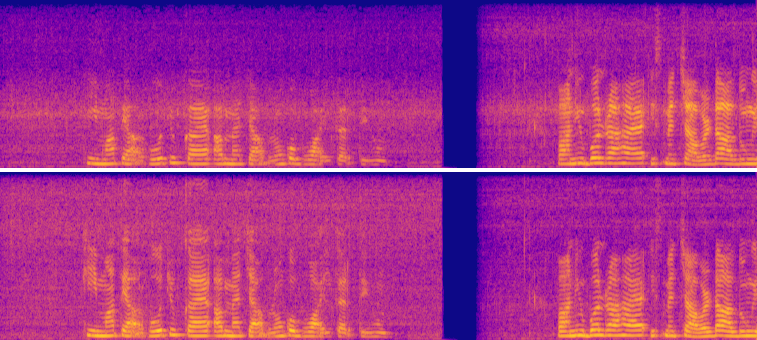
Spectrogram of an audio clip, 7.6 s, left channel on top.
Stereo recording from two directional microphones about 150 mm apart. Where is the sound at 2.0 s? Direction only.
90° right.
